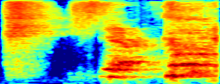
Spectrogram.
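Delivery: short barked dojo commands, rising high; sharp martial arts commands. Acted. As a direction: call each move crisply like a sensei. Instructor calling kata commands.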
